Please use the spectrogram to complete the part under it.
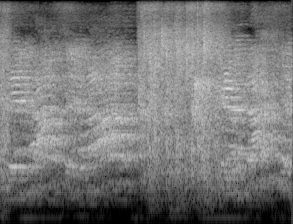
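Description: Schoolchildren in a classroom clapping through a rhythmic greeting clap game, a dense run of hand claps with young voices chanting along throughout.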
